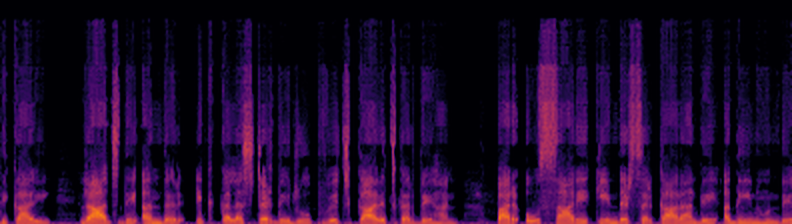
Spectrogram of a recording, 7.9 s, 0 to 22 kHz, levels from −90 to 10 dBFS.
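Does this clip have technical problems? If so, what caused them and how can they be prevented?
Yes. Throughout the speech the sound is grainy and rough, with a noisy texture in the voiced parts, which points to Opus compression in its music (CELT) mode at a low rate, likely around 16 kbps. Each band's energy is kept, but with too few bits the fine detail is replaced with folded or noise-filled content. A spectrogram shows full bandwidth up to about 20.3 kHz, with speckled, smeared texture in place of clean harmonics. Encoding at a higher bitrate prevents this.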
